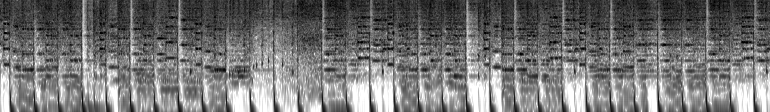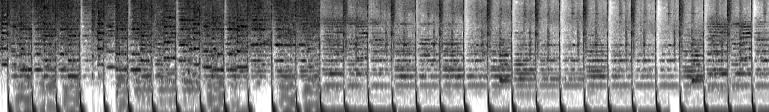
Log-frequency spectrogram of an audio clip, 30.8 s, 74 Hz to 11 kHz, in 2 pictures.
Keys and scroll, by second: 3.7 ctrl+a, 27.7 ctrl+space.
